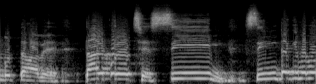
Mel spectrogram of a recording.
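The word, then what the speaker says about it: سين: আওয়াজের মতন করে উচ্চারণ করতে হবে তারপরে হচ্ছে সিন সিনটা কিভাবে উচ্চারণ করবো স্যার আমরা টায়ার পাঞ্চের মতন করে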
